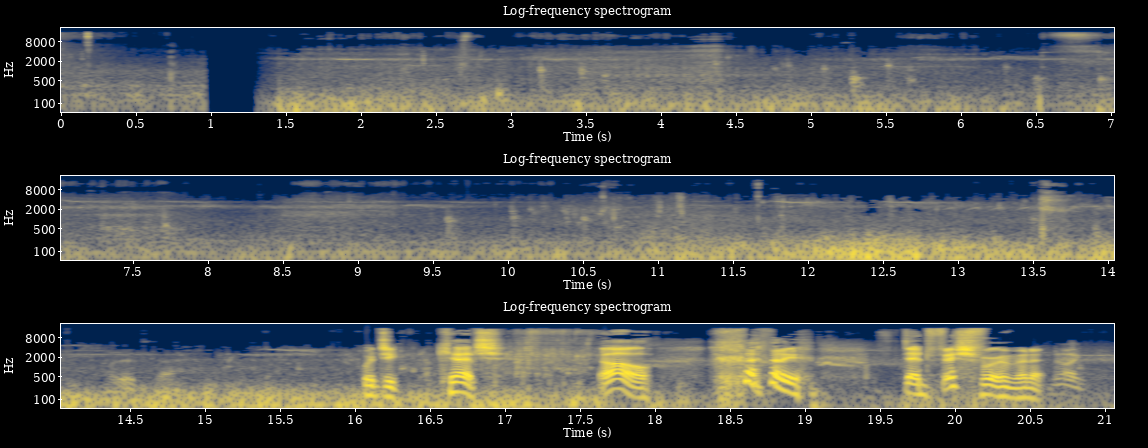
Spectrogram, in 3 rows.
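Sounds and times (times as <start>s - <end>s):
water around boat: 0.0s - 21.0s
wind: 0.0s - 21.0s.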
